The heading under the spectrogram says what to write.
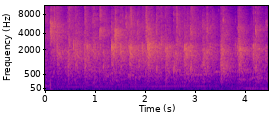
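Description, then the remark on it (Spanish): A crowd applauding steadily for several seconds, a dense, even wash of many hands clapping at once with no voices standing out, holding a fairly constant loudness throughout. “Un fuerte aplauso a Costa Rica también.”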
